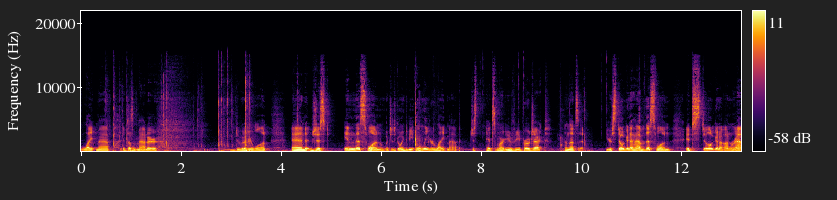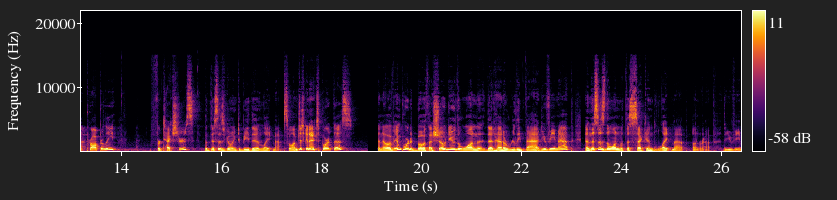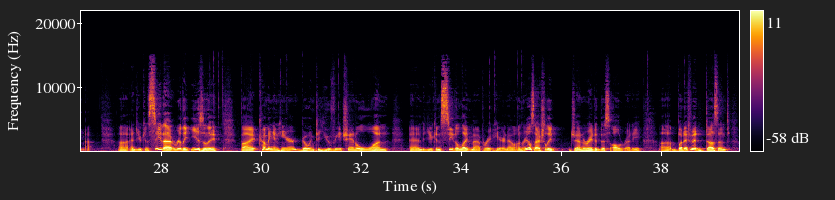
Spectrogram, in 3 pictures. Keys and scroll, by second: 0.4-2.8 typing, 3.1 Return, 6.5 u, 6.8 u.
